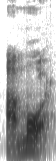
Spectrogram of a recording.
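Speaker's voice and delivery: "Amor" corrected to a-MOR; "Amor" with a stressed ending; stress on last syllable. Shown as a demonstration. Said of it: "emphasize the last syllable".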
